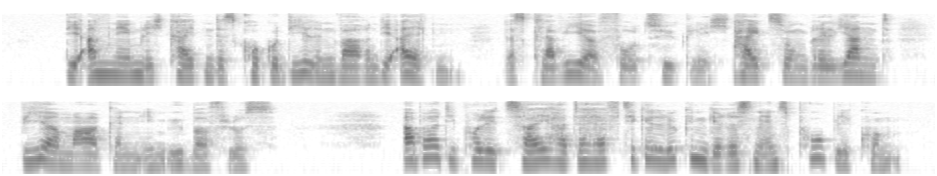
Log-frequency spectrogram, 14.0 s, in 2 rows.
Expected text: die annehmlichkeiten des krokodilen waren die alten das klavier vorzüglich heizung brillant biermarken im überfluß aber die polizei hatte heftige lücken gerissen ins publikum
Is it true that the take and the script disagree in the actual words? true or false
false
